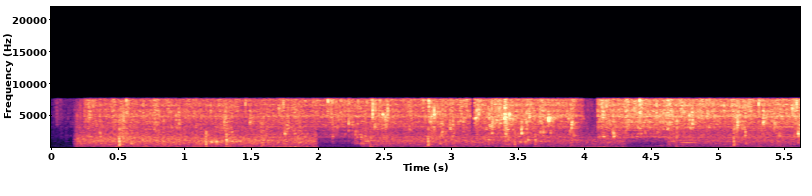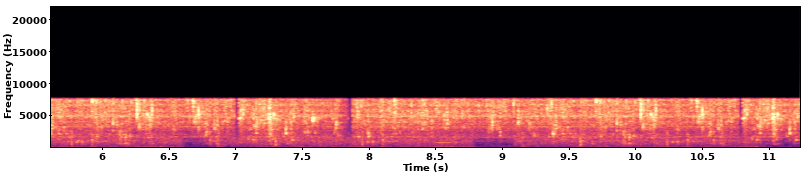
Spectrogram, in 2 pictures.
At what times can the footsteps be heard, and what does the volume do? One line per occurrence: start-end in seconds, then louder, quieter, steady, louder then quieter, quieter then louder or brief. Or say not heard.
0.1-10.9 quieter.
